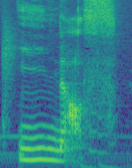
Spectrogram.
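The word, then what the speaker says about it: enough: la moitié du chemin prenons le mot assez que vous ne pouvez pas savoir comment prononcer de façon intuitive seulement le voyant ça n'a aucun sens ça se prononce inaf il y en a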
